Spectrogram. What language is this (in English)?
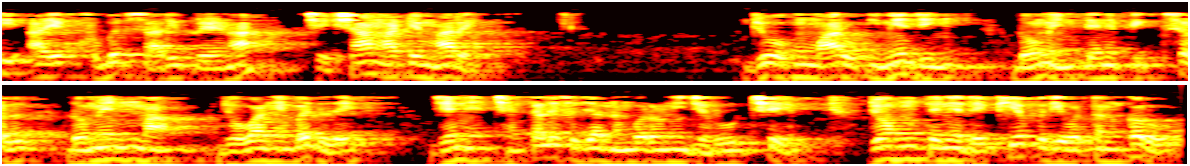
Gujarati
